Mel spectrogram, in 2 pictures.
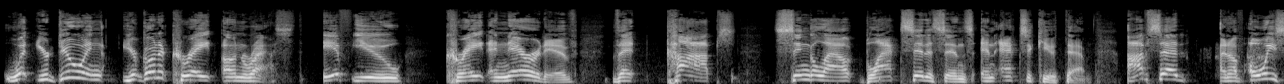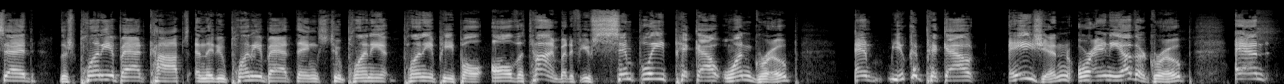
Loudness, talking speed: -13 LUFS, 155 wpm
